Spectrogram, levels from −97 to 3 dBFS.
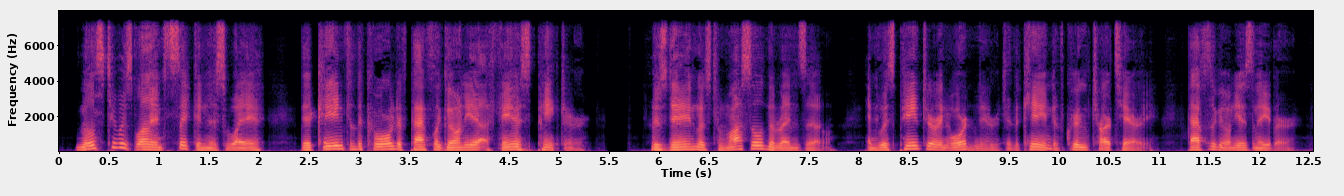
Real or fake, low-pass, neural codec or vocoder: fake; 7.2 kHz; codec, 16 kHz in and 24 kHz out, 0.6 kbps, FireRedTTS-2 codec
